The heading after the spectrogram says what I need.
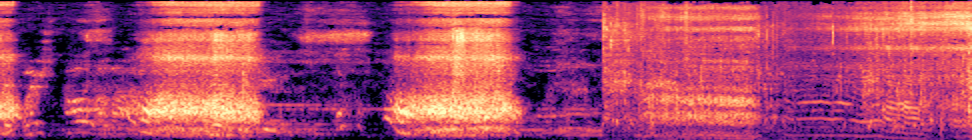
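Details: Infant snoring in a compilation of babies making noises: two rattly, snorting breaths, then a softer noisy breath, with background hiss.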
